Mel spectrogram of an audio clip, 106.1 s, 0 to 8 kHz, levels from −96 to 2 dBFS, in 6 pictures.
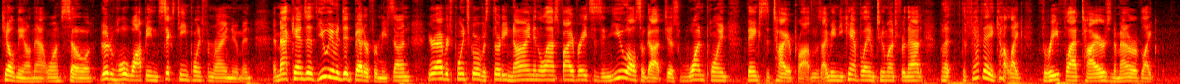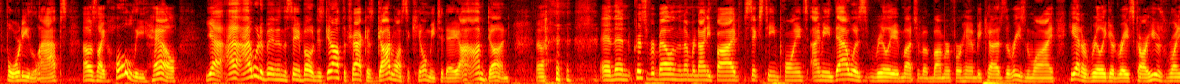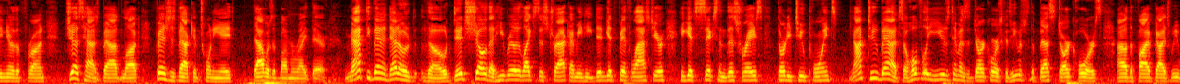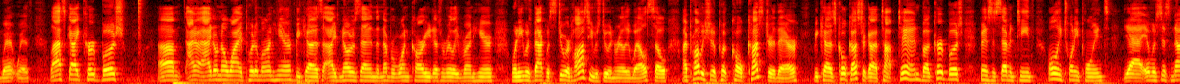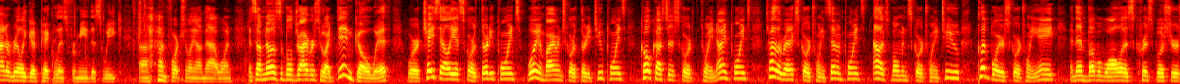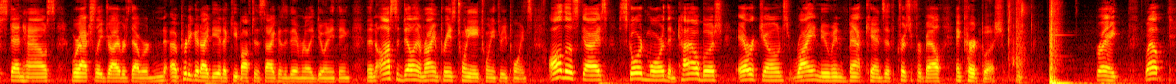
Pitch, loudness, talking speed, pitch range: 145 Hz, -27 LUFS, 220 wpm, 130-170 Hz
